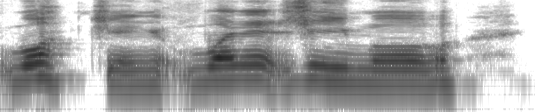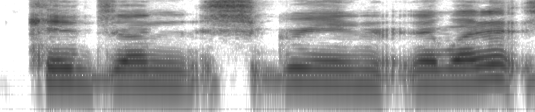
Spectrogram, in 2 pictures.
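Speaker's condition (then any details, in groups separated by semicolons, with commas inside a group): Cerebral palsy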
